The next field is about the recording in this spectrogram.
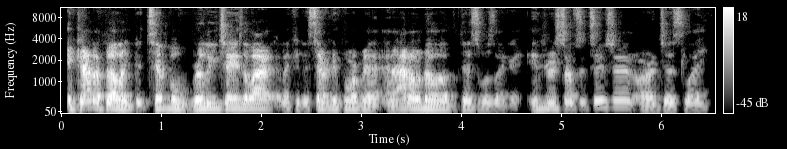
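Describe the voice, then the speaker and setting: A man's voice: medium pitch, fast, sharp tone. A man co-hosting a podcast in casual sports chat, speaking in a loose, informal way full of filler words. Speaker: podcast co-host. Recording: distant from the microphone.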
